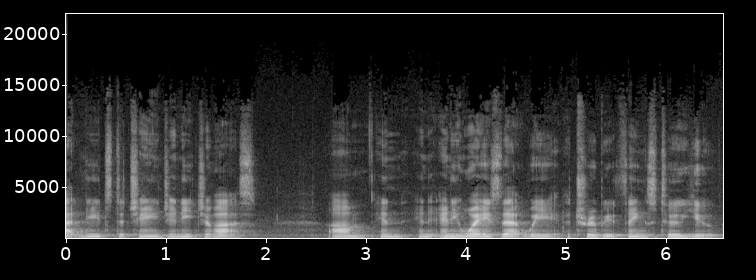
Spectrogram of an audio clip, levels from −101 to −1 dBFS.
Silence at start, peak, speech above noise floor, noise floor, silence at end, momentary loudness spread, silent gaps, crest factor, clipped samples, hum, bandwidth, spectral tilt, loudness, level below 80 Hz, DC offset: 0 s; -4 dBFS; 25 dB; -50 dBFS; 0 s; 10 LU; none; 22 dB; under 0.1%; none; 14.5 kHz; -5 dB/octave; -25 LUFS; -54 dBFS; under 0.1%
